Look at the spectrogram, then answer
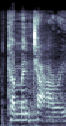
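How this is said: It is said with an American accent. "Americans commentary"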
